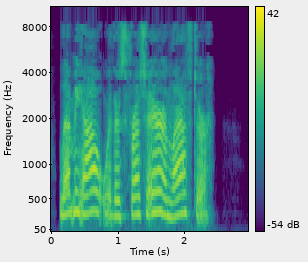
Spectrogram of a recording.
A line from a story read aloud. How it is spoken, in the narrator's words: a voice within me cries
